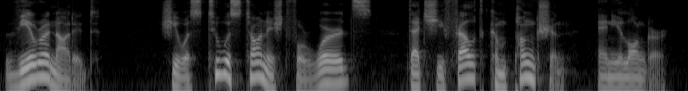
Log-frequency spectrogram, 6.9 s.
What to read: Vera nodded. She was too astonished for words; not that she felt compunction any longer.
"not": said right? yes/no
no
